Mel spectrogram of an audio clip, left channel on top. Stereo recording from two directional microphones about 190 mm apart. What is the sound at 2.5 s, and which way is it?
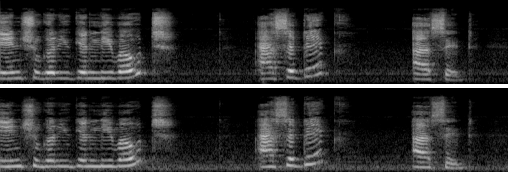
A woman's voice, 25° left (ahead or behind).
